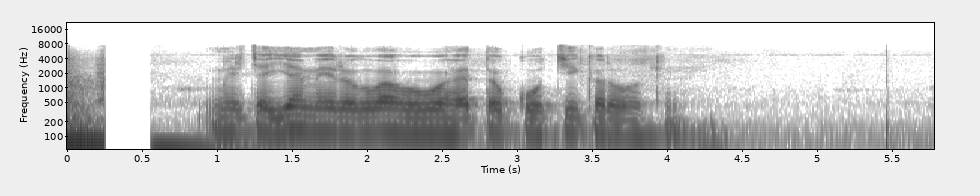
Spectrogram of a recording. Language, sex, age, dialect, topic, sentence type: Magahi, male, 18-24, Central/Standard, agriculture, question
